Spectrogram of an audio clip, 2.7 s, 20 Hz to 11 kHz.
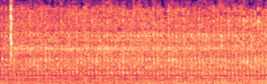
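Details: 2010 Toyota Vigo 2.5 E diesel pickup, 54,000 km, just started with all lights on: steady diesel idle with even low clatter, no misses or knocking, and no blow-by. A healthy engine.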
